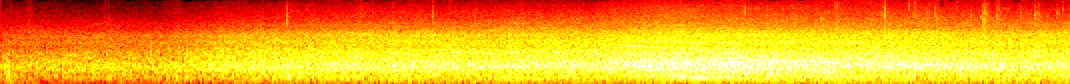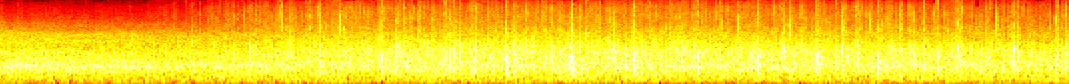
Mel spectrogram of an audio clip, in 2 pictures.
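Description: A crowd cheers and roars.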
